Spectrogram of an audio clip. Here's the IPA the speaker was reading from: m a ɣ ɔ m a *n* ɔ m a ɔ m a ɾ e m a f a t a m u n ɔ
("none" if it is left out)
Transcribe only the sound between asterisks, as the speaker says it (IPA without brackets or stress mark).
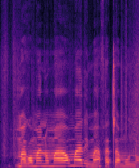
n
